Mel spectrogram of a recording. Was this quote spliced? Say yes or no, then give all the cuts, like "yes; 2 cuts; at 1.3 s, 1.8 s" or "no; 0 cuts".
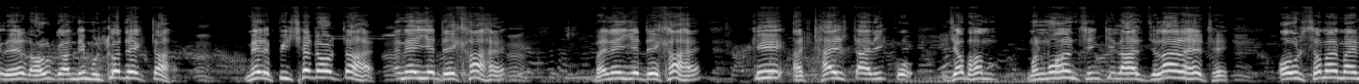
yes; 1 cut; at 4.0 s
